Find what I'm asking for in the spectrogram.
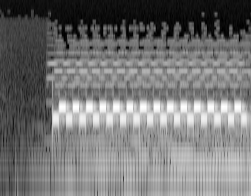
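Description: A telephone rings loudly and continuously, a rapid trilling electronic bell that starts abruptly after a brief quiet moment and rattles on steadily with no one speaking, before an answering machine message plays.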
